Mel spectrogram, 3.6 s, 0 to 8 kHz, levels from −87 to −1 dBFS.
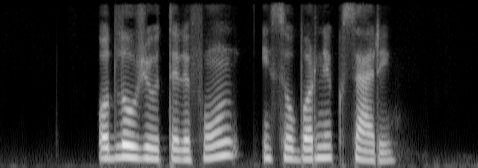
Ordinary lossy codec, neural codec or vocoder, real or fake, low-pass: none; codec, 24 kHz, 0.9 kbps, WavTokenizer, large speech release; fake; 7.2 kHz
